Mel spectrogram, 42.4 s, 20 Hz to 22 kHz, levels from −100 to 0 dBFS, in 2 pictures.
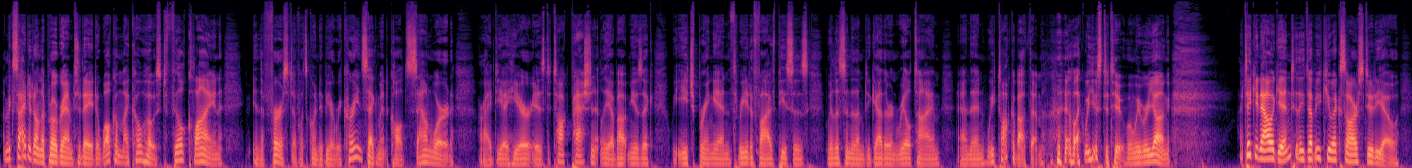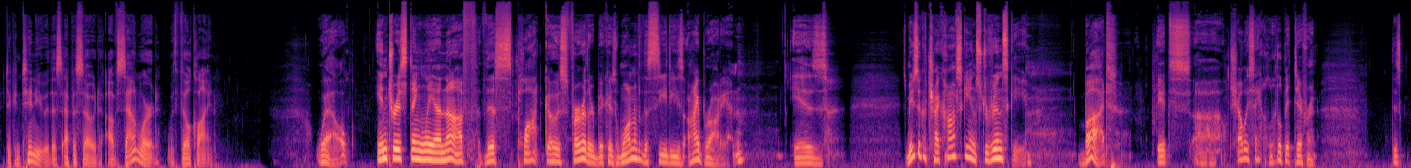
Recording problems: none

